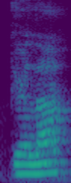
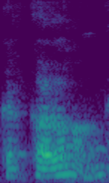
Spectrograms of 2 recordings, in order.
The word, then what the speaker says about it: Guerlain: Guerlain. Guerlain. Yeah, Guerlain.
